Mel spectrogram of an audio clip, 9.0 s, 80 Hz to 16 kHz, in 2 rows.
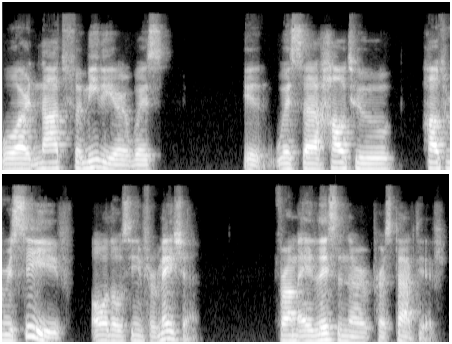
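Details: Adult man who stutters, recorded at a check-in after 7-8 weeks of stuttering therapy that did not use physical strategies or stuttering control; he reports sometimes having severe stuttering in conversations. Stuttering.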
